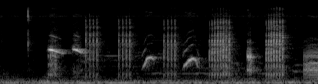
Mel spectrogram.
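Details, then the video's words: A Nias hill myna sings a lure recording to draw song from other mynas. The song mixes short whistles, nasal falling notes and buzzy, grating rattles, delivered in uneven bursts roughly four per second. "PANCINGAN / MASTERAN JALAK NIAS GACOR, TEMBAKAN DAHSYAT"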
